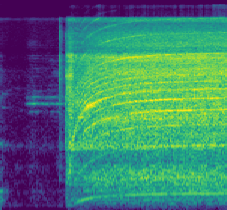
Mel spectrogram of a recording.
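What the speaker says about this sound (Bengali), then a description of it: "তেল দেওয়ার পর আমি বিট করছি" An electric beater whirs into life after a short clatter, beating eggs with oil for cake batter, then holds a loud steady motor whine close by.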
